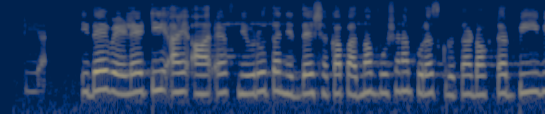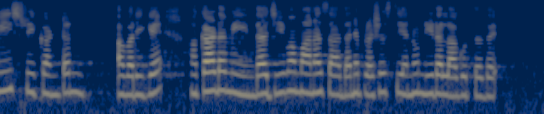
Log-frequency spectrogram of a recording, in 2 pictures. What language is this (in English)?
Kannada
